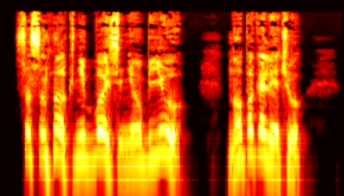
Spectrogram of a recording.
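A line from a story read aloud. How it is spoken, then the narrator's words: Boar speaking, laughing. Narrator (Russian): сказал кабан и рассмеялся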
